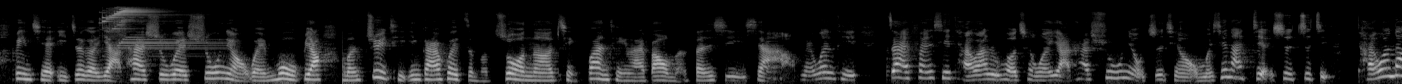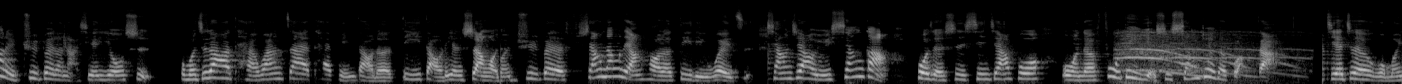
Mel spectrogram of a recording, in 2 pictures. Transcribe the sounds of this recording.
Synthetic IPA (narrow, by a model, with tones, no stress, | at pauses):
pi˥˩ŋt͡ɕʰjɛ˨˥ʔi˨˩ʈ͡ʂɤ˥˩ɡə˩ja˨˩t̪ʰa˥˧ɪʂɻu˥˧we˥˩ɪʂu˥njo˨˩ʊwe˧˥ɪmu˥˩pjɑ˥ʊ˨˩mə˨˦nt͡ɕy˥˩t̪ʰi˨˩i˦˥ŋka˥ɪxwe˥˩ɪt͡sə˨˩nmə˦t͡swɔ˥˩nə˩t͡ɕʰi˨˩ŋxwa˥˩nt̪ʰi˧˥ŋla˧˥ɪpɑ˧˥ŋwɔ˨˩mə̰˧˦nfə˥nɕi˥i˧˥ɕja̰˥˩me˧˥ɪwə˥˩nt̪ʰi˧˥ | t͡sa˥˩ɪfə˥nɕi˥t̪ʰa˧˥ɪwa˥nɻu˧˥xɤ˧˥ʈ͡ʂʰɤ˧˥ŋwe˧˥ɪja̰˨˩t̪ʰa˥˩ɪʂu˥njo˨˩ʊʈ͡ʂɻ̩˥t͡ɕʰjɛ˧˥nɔ̰˨wɔ̰˨˩mə˦nɕjɛ˥˧nt͡sa˥˩ɪt͡ɕjɛ˨˩nʂɻ̩˥˧t͡sɹ̩˥˩t͡ɕi˨˩˦ | t̪ʰa˧˥ɪwa˥nt̪a˥˩li˨˩t͡ɕy˥˧pe˥˩ɪlə˩na̰˨˩ɕjɛ˥jo˥ʊʂɻ̩˥˩ | wɔ˨˩mə˨˦nʈ͡ʂɻ̩˥t̪ɑ˥˩ʊt̪ʰa˧˥ɪwa˥nt͡sa˥˧ɪt̪ʰa˥˩ɪpʰi˧˥ŋt̪ɑ˨˩ʊd̪ə˦t̪i˥˧i˥t̪ɑ˨˩ʊljɛ˥˧nʂɑ˥˩ŋɔ˩mə˦nt͡ɕy˥˧pe˥˩ɪlə˩ɕjɑ˥ŋt̪ɑ˥ŋljɑ˧˥ŋxɑ˧˥ʊd̪ə˧t̪i˥˧li˥˩we˥˩ɪd͡zɹ̩˨˩ɕjɑ˥ŋt͡ɕjɑ˥˩ʊy˧˥ɕjɑ˥ŋkɑ˨˩ŋ | xwɔ˥˩ʈ͡ʂɤ˨˩ʂɻ̩˥˩ɕi˥nt͡ɕja˥pʰwɔ˥wɔ˨˩mə˧˦nd̪ə˧fu˥˧t̪i˥˩njɛ˨˩ʂɻ̩˥˩ɕjɑ˥ŋt̪we˥˩ɪd̪ə˩kwɑ̰˨˩ŋt̪a̰˥˩t͡ɕjɛ˥ʈ͡ʂə˨wɔ˨˩mə˦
